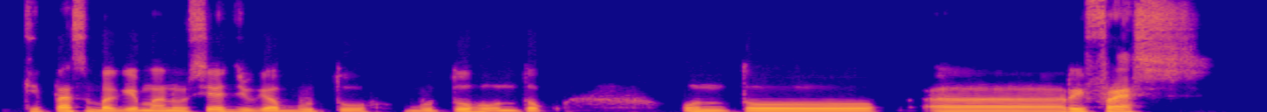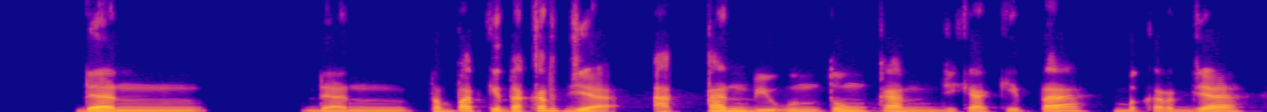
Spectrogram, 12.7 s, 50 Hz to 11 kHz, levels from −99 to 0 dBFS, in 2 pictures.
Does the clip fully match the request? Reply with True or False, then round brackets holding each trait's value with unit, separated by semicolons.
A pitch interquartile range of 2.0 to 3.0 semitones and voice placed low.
False (5.0 semitones; 125 Hz)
